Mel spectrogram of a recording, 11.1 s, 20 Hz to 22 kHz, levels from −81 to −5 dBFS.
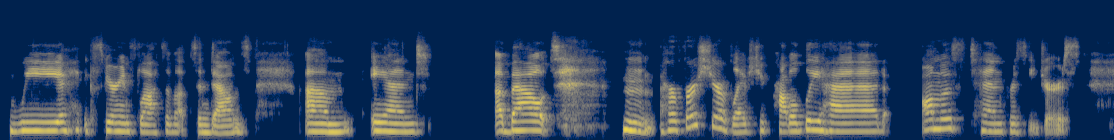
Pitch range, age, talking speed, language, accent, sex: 195-230 Hz, 20-39, 120 wpm, English, American, female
